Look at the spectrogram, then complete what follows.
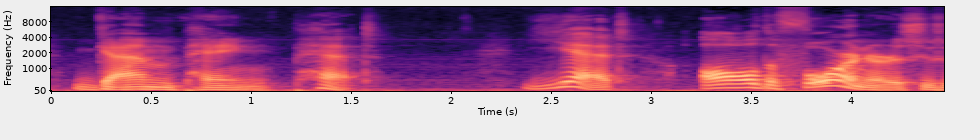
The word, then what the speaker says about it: Kamphaeng Phet: a k at all it is pronounced more like a hard g and the ph letter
